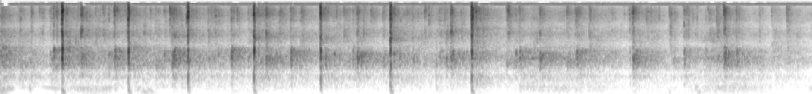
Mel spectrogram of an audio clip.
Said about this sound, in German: Unser Next Steps Team macht einen großartigen Dienst. Will ich mal einfach mal einen Applaus geben dafür.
